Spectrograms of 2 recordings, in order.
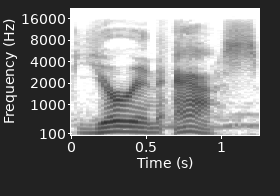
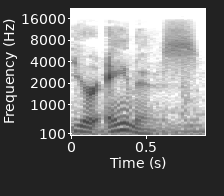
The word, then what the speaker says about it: Uranus: Astronomers say we should be pronouncing it like Uran ass, not Uranus.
